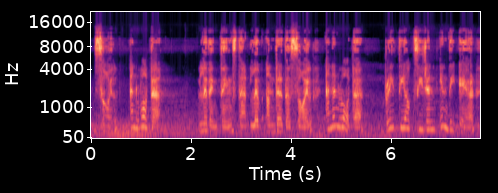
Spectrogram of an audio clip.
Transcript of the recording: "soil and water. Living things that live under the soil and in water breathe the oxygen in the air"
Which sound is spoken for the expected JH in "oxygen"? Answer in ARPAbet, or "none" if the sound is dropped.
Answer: JH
